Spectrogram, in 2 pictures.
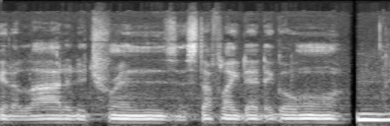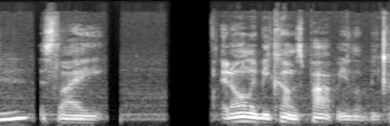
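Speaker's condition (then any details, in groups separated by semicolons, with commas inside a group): No condition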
